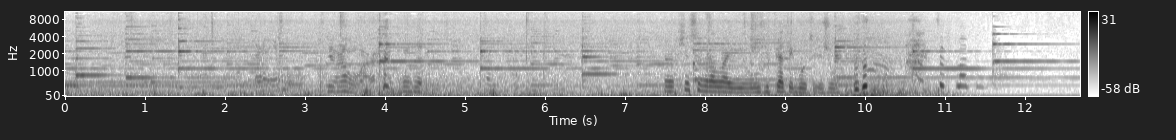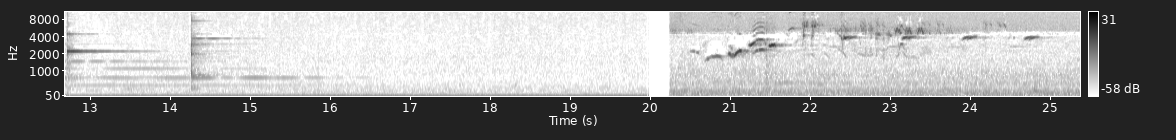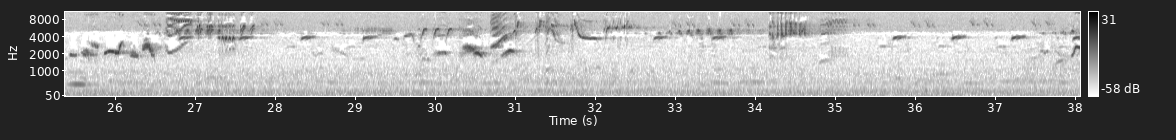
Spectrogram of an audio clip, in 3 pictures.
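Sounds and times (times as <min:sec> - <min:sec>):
songbirds singing and chirping: 0:20.3 - 0:38.0.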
